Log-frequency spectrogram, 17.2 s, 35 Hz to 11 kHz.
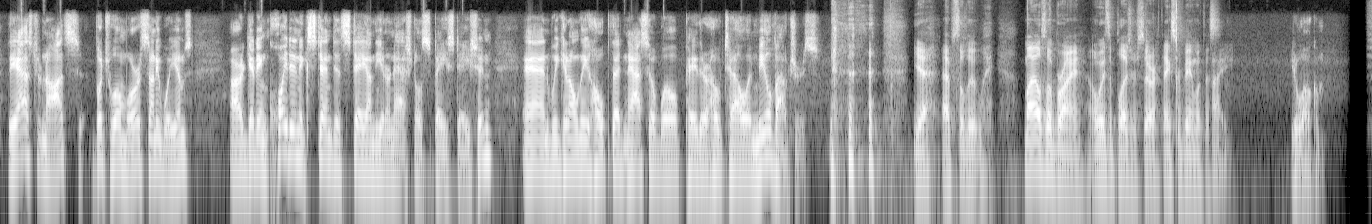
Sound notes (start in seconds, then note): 10.4 laughter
